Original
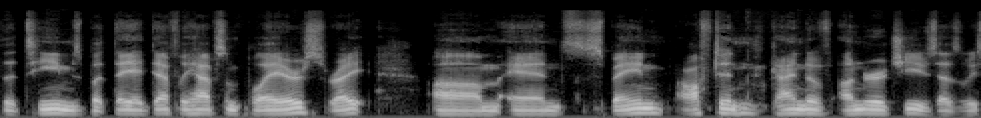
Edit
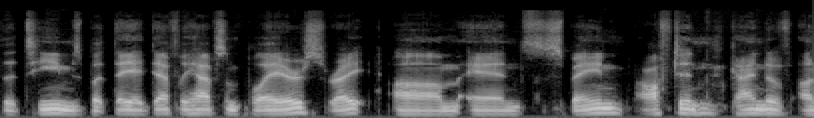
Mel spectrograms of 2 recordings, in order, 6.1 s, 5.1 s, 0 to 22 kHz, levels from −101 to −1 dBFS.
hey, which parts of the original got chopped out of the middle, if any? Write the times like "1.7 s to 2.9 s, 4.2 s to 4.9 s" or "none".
2.4 s to 2.6 s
